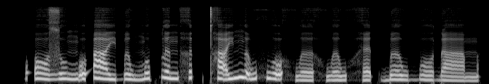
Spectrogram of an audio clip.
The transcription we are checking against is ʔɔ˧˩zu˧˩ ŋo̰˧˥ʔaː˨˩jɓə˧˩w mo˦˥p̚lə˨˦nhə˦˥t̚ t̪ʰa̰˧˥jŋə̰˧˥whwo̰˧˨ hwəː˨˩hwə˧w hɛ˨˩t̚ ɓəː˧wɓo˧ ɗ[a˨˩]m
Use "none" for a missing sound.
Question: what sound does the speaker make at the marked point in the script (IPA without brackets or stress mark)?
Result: a˨˩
